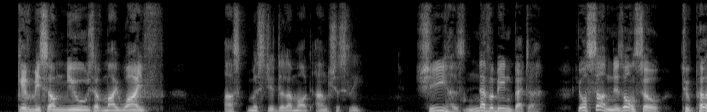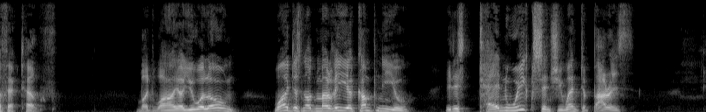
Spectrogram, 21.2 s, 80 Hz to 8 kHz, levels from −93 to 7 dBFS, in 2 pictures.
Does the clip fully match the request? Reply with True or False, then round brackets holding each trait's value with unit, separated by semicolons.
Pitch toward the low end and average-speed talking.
False (130 Hz; 125 wpm)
